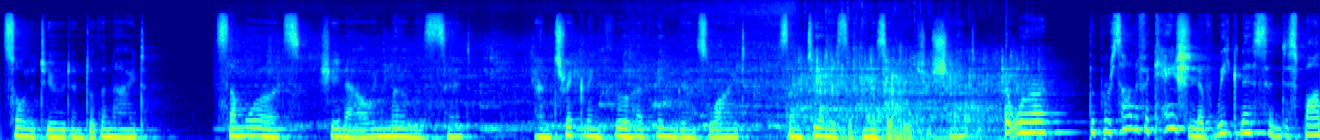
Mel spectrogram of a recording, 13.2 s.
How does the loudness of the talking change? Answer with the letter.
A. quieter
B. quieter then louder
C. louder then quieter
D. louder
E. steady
E.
